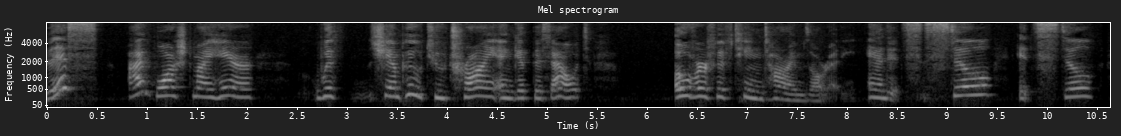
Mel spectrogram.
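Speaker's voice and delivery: getting heated, high-pitched ranting delivery. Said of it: "I'm getting heated".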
